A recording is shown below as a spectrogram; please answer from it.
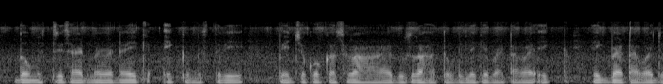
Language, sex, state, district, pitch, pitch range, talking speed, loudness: Hindi, male, Uttar Pradesh, Muzaffarnagar, 95 Hz, 90-95 Hz, 235 wpm, -28 LUFS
